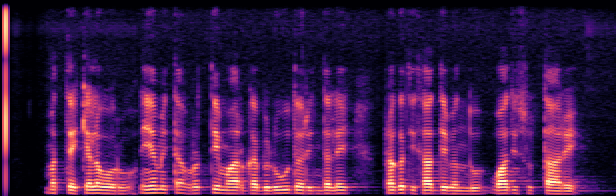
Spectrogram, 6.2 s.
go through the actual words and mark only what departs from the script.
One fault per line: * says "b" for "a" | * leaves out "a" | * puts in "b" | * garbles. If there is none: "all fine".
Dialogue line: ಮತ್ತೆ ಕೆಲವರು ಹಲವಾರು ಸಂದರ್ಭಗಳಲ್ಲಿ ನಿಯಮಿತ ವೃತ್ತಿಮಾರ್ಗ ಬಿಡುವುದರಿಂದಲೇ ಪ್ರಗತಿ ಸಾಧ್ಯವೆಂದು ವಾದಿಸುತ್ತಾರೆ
* leaves out "ಹಲವಾರು ಸಂದರ್ಭಗಳಲ್ಲಿ"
